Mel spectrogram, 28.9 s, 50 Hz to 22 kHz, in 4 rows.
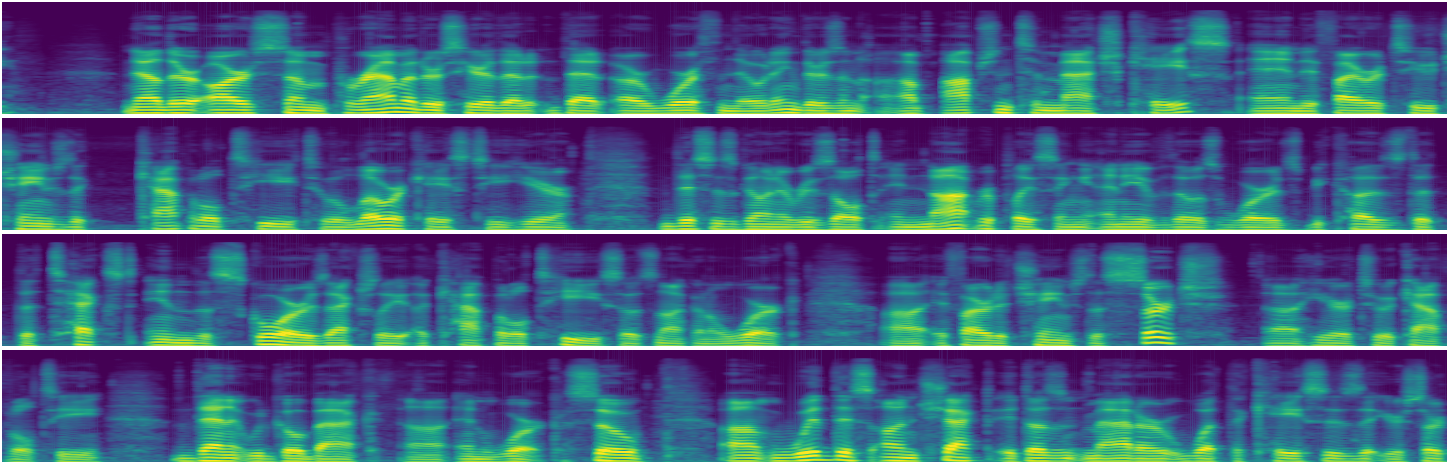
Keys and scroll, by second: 8.3 t, 21.0 shift+t, 27.1 super+z.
